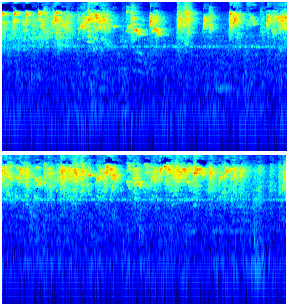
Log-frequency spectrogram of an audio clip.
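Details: Sunbird twittering almost without pause, dense high-pitched chirps and buzzy trills in close bursts, a thin steady electronic tone in the background.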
